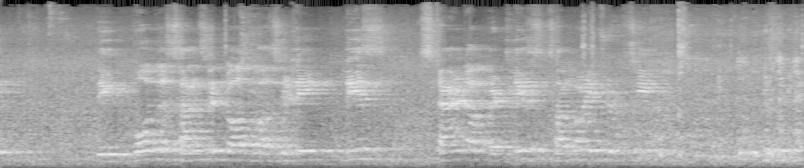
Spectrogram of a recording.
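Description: A man speaks into a microphone over a loudspeaker.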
